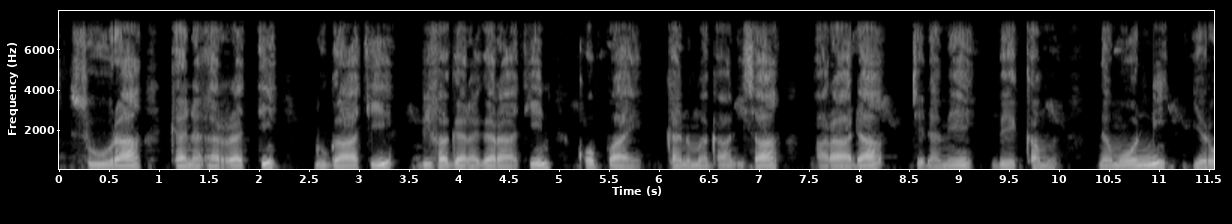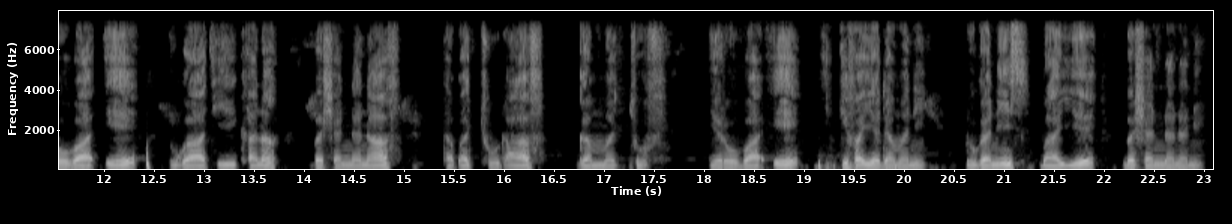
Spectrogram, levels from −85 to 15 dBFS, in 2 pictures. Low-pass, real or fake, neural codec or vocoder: 7.2 kHz; real; none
